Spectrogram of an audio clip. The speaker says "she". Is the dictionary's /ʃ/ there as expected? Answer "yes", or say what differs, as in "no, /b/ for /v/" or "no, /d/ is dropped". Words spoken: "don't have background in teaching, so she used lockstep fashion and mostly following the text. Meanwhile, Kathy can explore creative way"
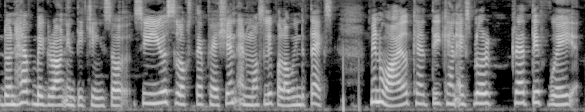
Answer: no, /s/ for /ʃ/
